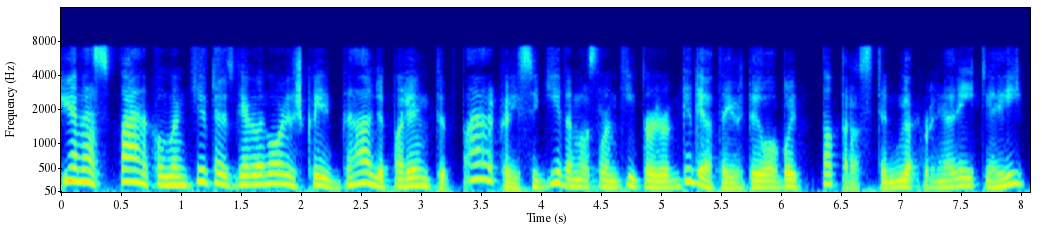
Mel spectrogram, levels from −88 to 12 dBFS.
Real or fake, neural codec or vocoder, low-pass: fake; codec, 16 kHz, 0.5 kbps, FreqCodec, larger model; 7.2 kHz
